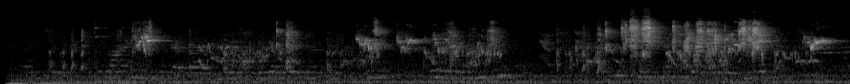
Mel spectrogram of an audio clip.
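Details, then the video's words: Budgerigars chirping: bursts of scratchy, buzzy high chatter and short squeaky notes, several birds overlapping in a busy flock chorus with brief louder peaks, faint low background hum. "Budgies Sounds| Budgies Chirping sound"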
